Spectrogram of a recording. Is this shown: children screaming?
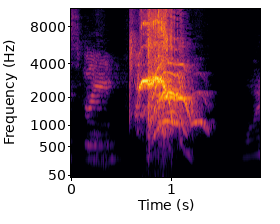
yes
